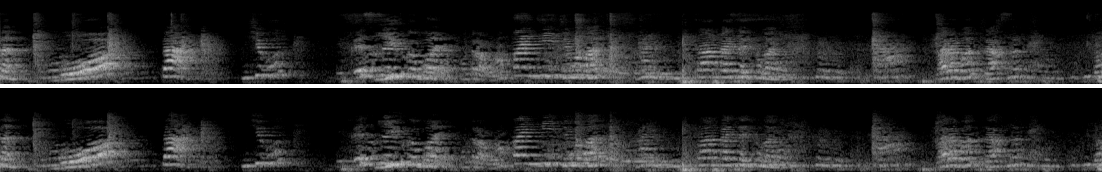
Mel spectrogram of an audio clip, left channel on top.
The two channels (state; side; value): normal; both; correlation 0.36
